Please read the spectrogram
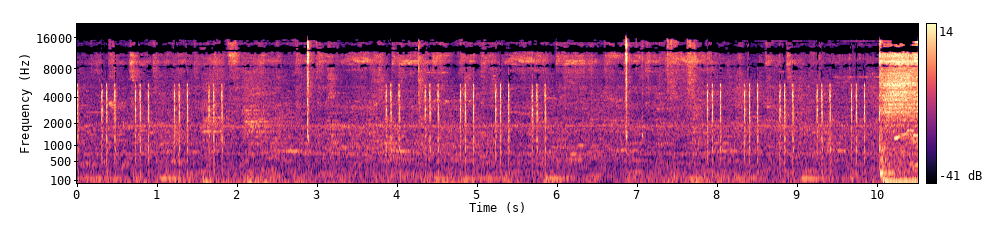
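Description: Golden Century video slot machine spinning its reels twice: quick groups of electronic clicking sound effects repeating several times a second as the reels spin and stop, over low pulsing tones and background music.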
